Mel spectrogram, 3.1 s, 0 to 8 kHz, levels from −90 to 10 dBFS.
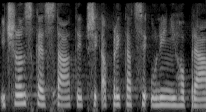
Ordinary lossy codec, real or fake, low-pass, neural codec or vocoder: MP3, 64 kbps; real; 7.2 kHz; none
